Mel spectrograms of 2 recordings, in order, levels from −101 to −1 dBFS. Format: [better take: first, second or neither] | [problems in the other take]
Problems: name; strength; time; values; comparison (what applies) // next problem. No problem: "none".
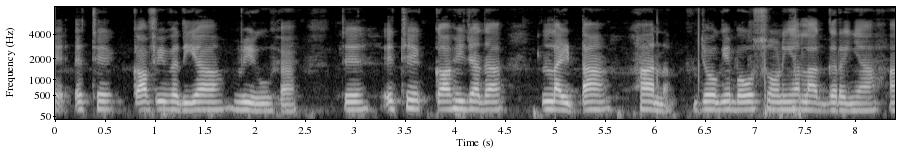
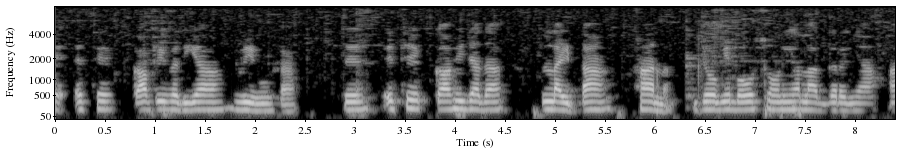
first | noise reduction (classical method Wiener filter)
